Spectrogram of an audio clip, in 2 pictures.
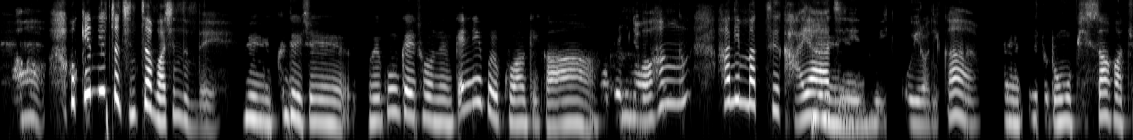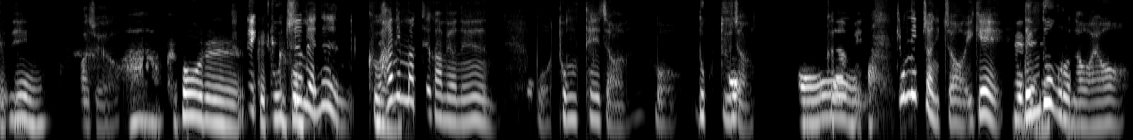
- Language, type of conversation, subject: Korean, unstructured, 명절이 되면 가장 기대되는 문화는 무엇인가요?
- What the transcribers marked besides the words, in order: tapping; other background noise; other noise; laugh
